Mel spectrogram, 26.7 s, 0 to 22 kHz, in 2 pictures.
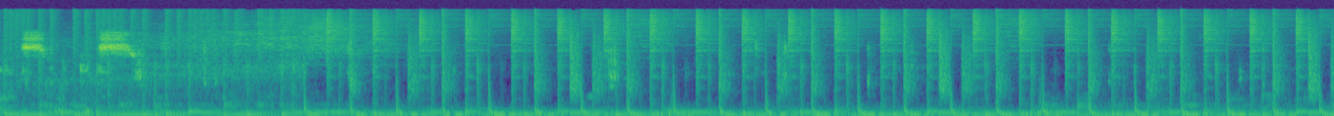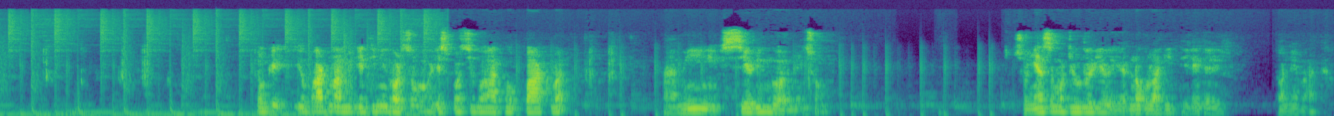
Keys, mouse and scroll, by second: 0.1 x, 1.5 shift+z, 2.1 click, 3.4 l, 4.3 g, 6.2 click, 7.0 r, 11.0 g, 11.9 click, 12.5 g, 13.8 Tab, 14.2 middle click, 15.1-15.5 middle drag, 16.0 ctrl+s, 16.3-19.1 middle drag, 19.5-20.7 middle drag, 21.0 shift+middle click, 21.4-22.2 middle drag, 22.6-23.4 shift+middle drag.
